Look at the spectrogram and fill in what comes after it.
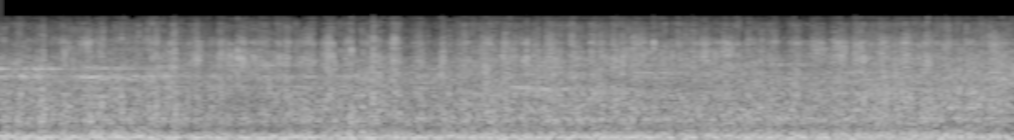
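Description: Steady rumbling noise of a train running along the track, with no breaks or distinct events.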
